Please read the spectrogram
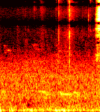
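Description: Quiet outdoor background: a low steady rumble with a couple of faint clicks about a second in.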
